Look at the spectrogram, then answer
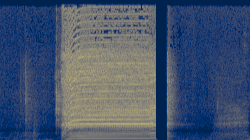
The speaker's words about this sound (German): Das ist ein Flex, ein Akkuflex, den wir immer bei uns haben. Wir haben auch noch größere auf dem Auto. Mit diesem Werkzeug hat es noch kein Schloss gegeben, das ich nicht aufmachen konnte.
